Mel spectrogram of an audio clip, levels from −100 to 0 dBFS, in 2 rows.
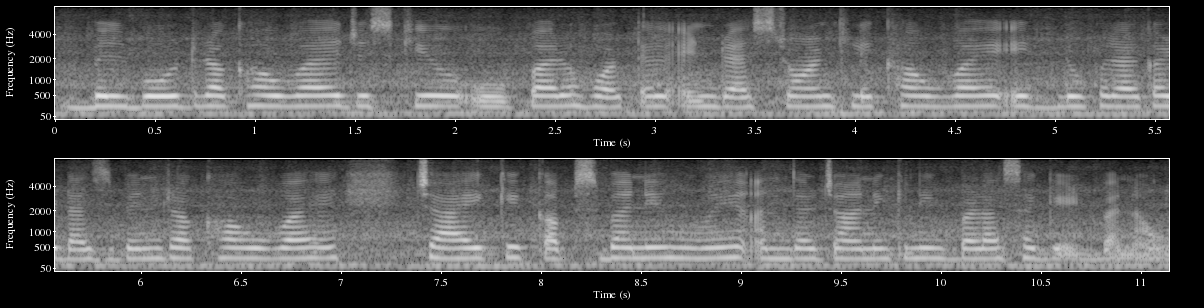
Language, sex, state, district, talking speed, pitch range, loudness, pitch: Hindi, female, Rajasthan, Nagaur, 185 wpm, 230-245 Hz, -23 LUFS, 240 Hz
